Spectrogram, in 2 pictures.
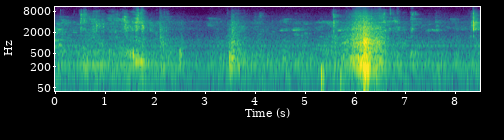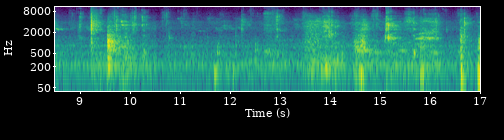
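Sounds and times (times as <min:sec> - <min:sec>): person chewing food: 0:00.4 - 0:02.6, 0:06.5 - 0:17.0.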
